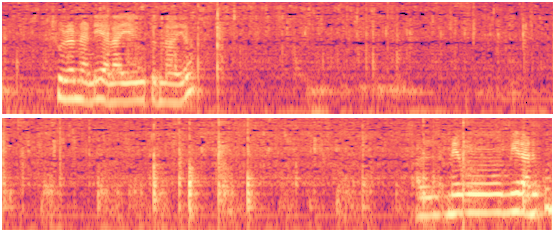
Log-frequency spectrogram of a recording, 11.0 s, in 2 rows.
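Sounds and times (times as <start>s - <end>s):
onions sizzling in hot oil: 0.0s - 11.0s
metal spoon scraping a pan: 5.0s - 10.8s.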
